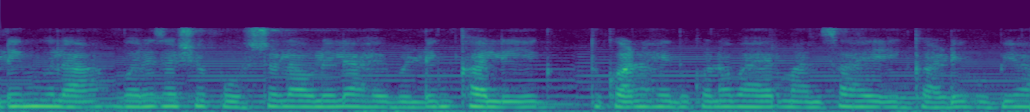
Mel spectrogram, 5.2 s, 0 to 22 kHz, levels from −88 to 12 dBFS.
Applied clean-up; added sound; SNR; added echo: none; Wind instrument, woodwind instrument; 18 dB; reverberation time 0.4 s.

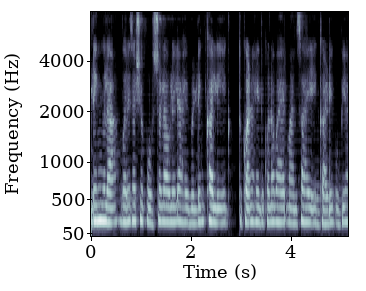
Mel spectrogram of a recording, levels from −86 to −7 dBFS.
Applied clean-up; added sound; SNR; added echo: neural mask model DeepFilterNet 3.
